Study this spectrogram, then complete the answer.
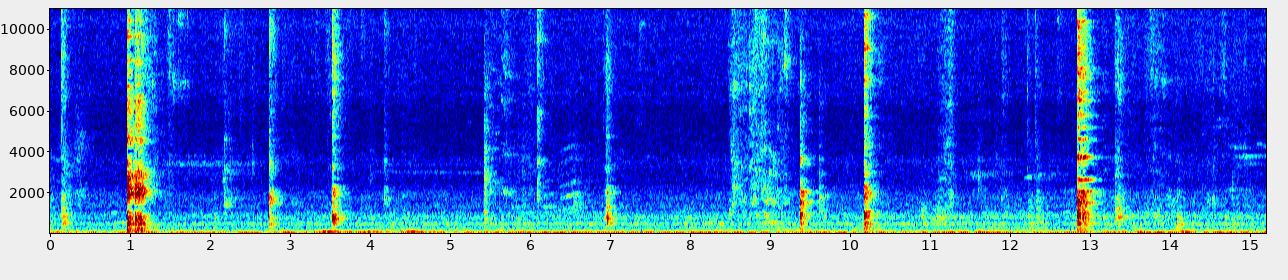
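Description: Metal utensils clink and clatter against pots.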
